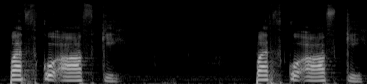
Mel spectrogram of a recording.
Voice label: "pvrko afke", muscogee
